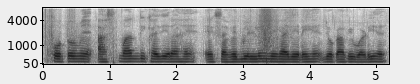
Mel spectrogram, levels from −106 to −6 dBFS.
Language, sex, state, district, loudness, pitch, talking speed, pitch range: Hindi, male, Bihar, Jahanabad, -21 LUFS, 135 Hz, 210 wpm, 130-140 Hz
